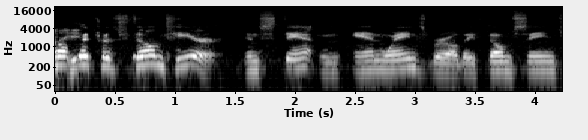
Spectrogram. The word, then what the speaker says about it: Staunton: Although it's spelled Staunton, but it's pronounced everybody. And that's how you know whether people are locals or not. Is how they pronounce the name, but they say Stanton.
